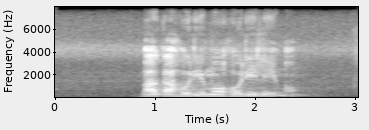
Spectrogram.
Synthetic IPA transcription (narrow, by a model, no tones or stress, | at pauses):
bakʼaɦʊdimʊɦʊdilɪːmɔ̰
